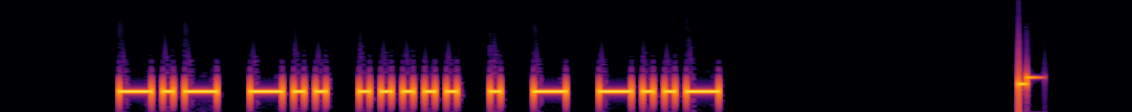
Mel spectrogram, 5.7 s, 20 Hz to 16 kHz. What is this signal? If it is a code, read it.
Morse code, heard as a keyed tone, about 21 wpm, 700 Hz. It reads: KD5ETX
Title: USA Call Signs - 2x Character Spacing - 22wpm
